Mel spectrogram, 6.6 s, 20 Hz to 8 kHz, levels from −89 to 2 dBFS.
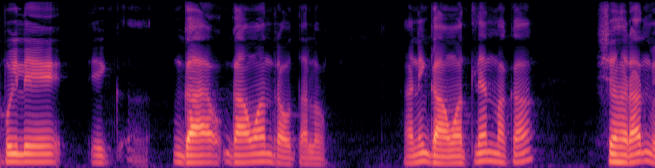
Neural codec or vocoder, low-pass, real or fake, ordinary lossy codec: none; none; real; none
